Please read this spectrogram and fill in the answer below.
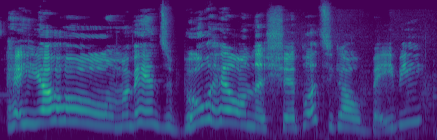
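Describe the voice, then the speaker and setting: A woman streamer with a bright, forceful voice comments casually on a game she is playing. She is excitable and slangy and swears freely. Faint music plays behind her. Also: sits high, slow pace.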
